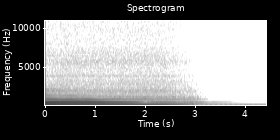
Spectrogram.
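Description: Closing music: one sustained chord rings on and dies away, fading to silence about three seconds in.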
